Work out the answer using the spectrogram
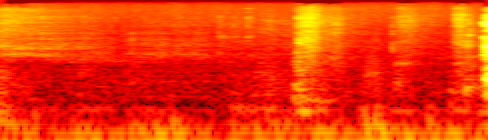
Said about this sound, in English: Yeah, that's how you know you did the weed. Hear that cough? Yeah, we just did a lot of weed together.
